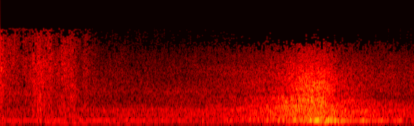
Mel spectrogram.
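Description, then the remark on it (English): A patrol car drives past on a road at the edge of a forest, its engine noise swelling to a peak around four seconds and then fading, over a steady low hum with no talking. “A patrol car! Down!”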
